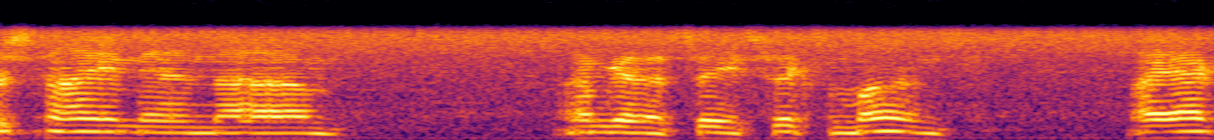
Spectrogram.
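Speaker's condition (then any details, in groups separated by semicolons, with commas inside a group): ALS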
